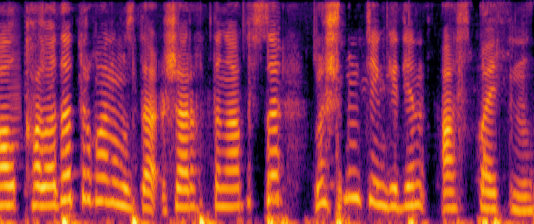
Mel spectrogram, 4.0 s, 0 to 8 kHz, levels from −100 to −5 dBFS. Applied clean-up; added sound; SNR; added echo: neural mask model Resemble Enhance denoiser.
